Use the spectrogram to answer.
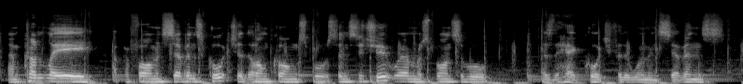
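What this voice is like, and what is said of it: Scottish accent. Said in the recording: “I grew up in Scotland, uh, as you can tell by the accent”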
